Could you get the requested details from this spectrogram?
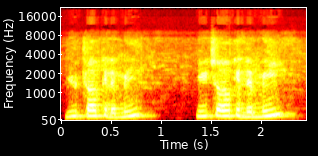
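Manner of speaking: lightly voiced movie tough-guy challenge; film actor impression. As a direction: put the line as a pointed, rising challenge. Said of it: "That's my best impersonation of that actor".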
